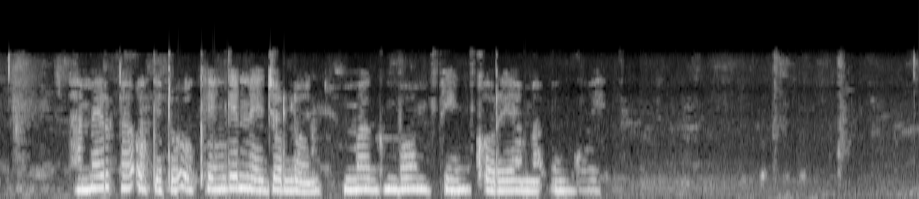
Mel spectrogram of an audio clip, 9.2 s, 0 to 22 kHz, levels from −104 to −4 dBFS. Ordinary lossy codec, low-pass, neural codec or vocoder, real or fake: AAC, 24 kbps; 7.2 kHz; none; real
